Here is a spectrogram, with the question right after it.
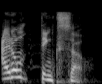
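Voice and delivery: rising anger. Imitating the woman being played as she gets angry: imitating her getting angry. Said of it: "She gets like this when she's, like, gonna be angry".

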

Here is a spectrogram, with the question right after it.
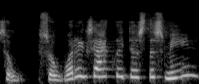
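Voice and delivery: very high-pitched, hesitant, worried delivery. Retelling his mother breaking in about astronaut selection, imitating a hesitant, worried voice. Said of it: "in a little bit of a hesitant, worried voice says".

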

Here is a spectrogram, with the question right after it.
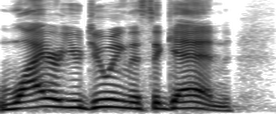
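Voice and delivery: acted, fed-up, exasperated, toned-down yell. Retelling yelling on the phone about the card, retelling a yell. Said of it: "But I was louder".

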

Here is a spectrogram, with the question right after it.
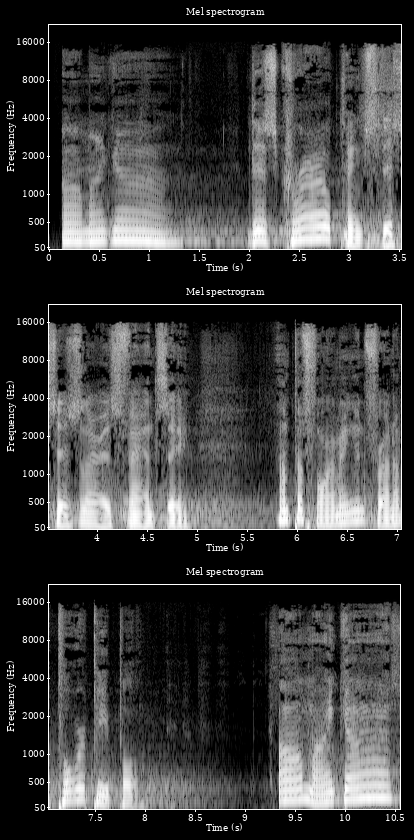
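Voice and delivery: private inner-thought voice with an echoing sound. Acting out a stage bit, speaking a private thought as if echoing. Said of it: "You're still talking into your microphone".

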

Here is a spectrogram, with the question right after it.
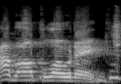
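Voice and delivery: put-on yelling like a talking toy voice box. Joking with the other speaker about a toy voice box, do its yelling toy voice. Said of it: "a voice box in yours that just yells about podcasting".

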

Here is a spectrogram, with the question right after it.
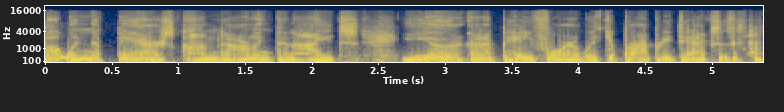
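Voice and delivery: voiced, conspiratorial, secret-sharing stage whisper. Warning the people of Arlington Heights about what the powers that be hide, half-whispering. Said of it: "I'm whispering it because the powers that be don't want you to know this".

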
